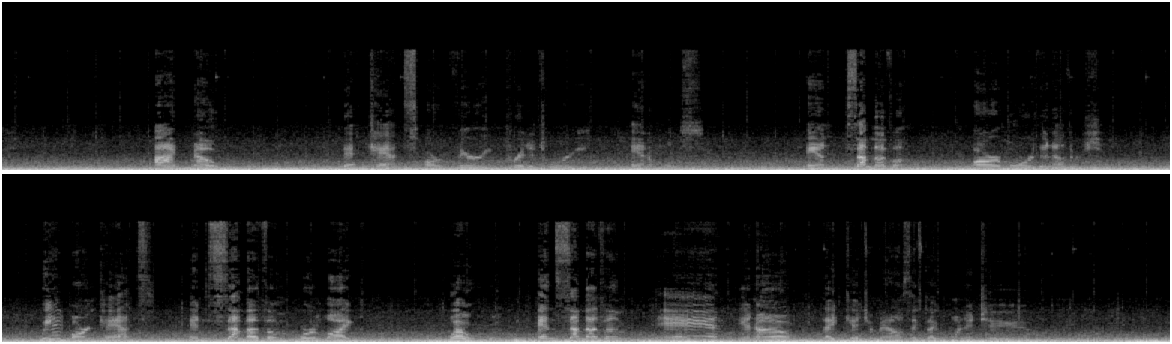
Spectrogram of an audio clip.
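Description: Steady low road and engine rumble inside a car cabin at freeway speed, under a woman's voice talking on and off.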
